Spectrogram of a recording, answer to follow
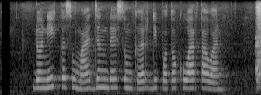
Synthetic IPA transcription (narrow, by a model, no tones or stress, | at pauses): dɔnikəsumad͡ʒɨŋdɛsuŋkərdipɔt̪ɔkuwart̪awan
